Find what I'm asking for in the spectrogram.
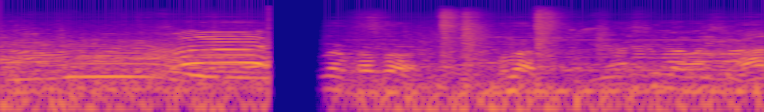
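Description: A bull bellows loudly and close at a busy cattle market in Rajshahi, one long, rising moo that breaks off abruptly, then crowd chatter and voices carry on underneath.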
